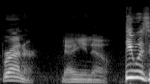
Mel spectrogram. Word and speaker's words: Branagh: And Kenneth Branagh was asked, actually you pronounce his name Branagh. I didn't know that, but it's spelled Branagh. It's pronounced Branagh.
